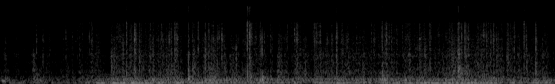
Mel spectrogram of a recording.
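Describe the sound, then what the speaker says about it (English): Rain falling outdoors as a steady, dense hiss with scattered patters, fairly faint and continuous throughout, with no voices. "It's just raining out here."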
